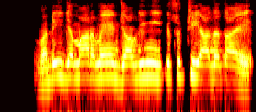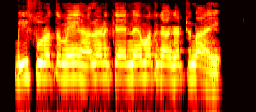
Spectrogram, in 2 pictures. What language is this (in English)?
Sindhi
